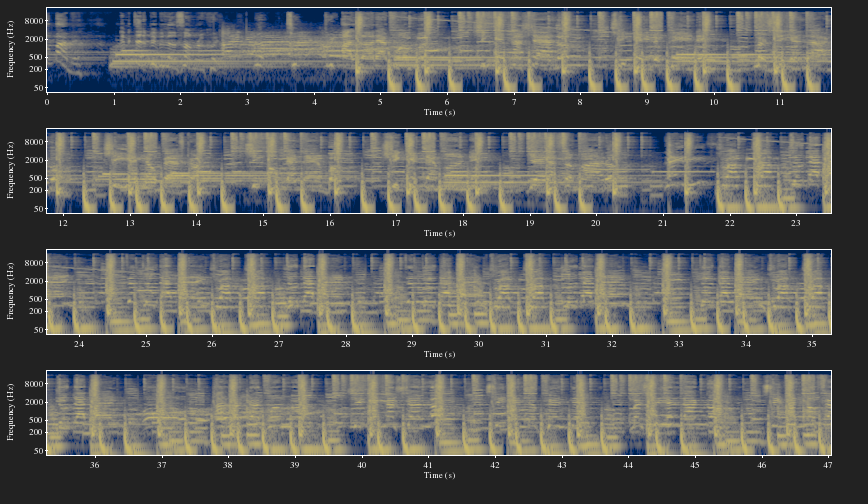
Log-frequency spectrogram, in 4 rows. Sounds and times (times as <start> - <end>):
Music: 0.0 - 47.0.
